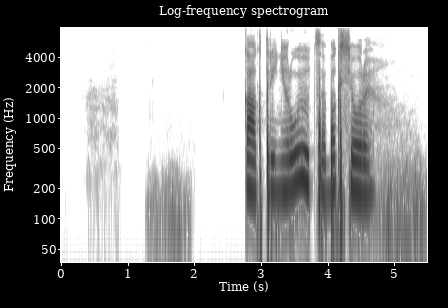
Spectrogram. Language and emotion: Russian, neutral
